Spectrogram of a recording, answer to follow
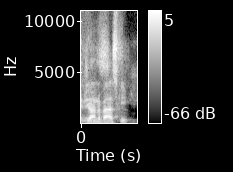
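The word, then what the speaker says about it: Jodorowsky: jordan ski or whatever how do you pronounce his name do you know genovaski yeah it's john devasky so amaze and there's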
